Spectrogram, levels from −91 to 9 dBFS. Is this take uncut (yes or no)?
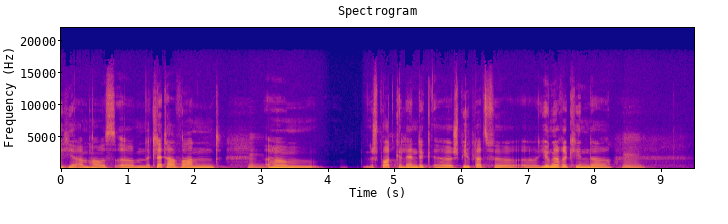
yes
